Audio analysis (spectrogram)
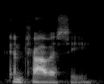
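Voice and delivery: "controversy" as con-TROV-ersy; British pronunciation. Shown as a demonstration. Co-host trying the form she likes, "controversy" as con-TROV-ersy. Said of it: "I kinda like con".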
